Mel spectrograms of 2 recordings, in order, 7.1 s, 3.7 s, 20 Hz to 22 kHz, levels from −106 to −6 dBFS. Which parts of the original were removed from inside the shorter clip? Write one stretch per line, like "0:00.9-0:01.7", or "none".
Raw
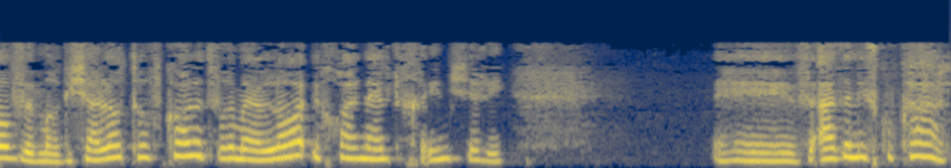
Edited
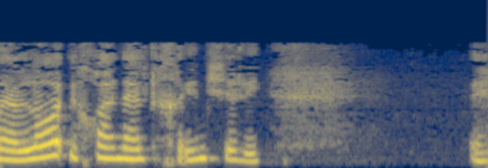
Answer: none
